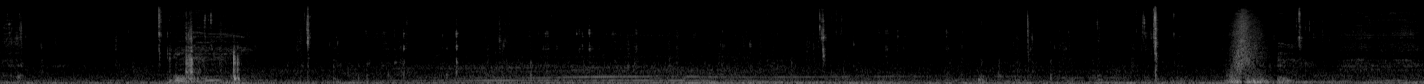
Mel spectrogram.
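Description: A man chewing food, with scattered light clicks and scrapes of a plastic fork and knife against a plate. A faint steady hum runs through the middle.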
